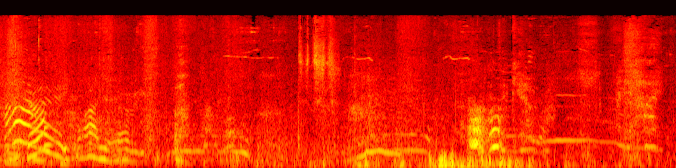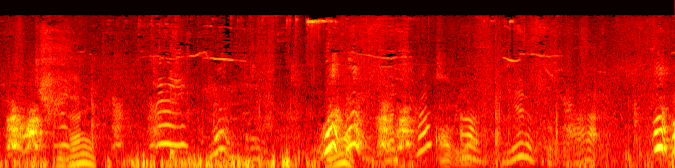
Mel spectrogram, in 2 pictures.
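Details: Twelve-week-old husky sled dog puppies, just woken from a day nap, being held in Tromsø, Norway: repeated high, wavering whines and yelps rise and fall throughout, with people talking close by.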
